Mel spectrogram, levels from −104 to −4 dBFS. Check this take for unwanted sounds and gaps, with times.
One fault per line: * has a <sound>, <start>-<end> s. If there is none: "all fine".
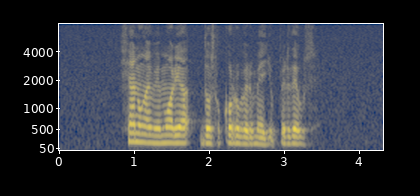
all fine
